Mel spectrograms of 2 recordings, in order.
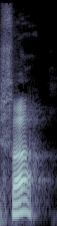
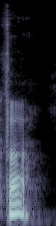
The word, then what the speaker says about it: pho: The first one I think I kind of want to talk about is pheasant pho. And that ties into Corey's pheasant hunt and the fact that it's cold. In most places, not here, but cold in some. And I just like pho.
